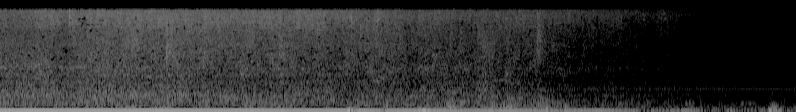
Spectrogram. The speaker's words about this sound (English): Well, I think we've been in the shower for too long.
